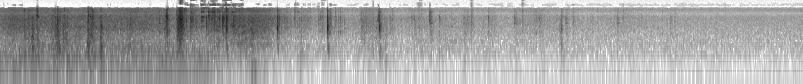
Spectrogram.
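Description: Car keys jangling with a run of light metallic clicks over a steady engine hum; the engine cuts off about two and a half seconds in, as the car is switched off after parking, and the jingling fades out soon after.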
